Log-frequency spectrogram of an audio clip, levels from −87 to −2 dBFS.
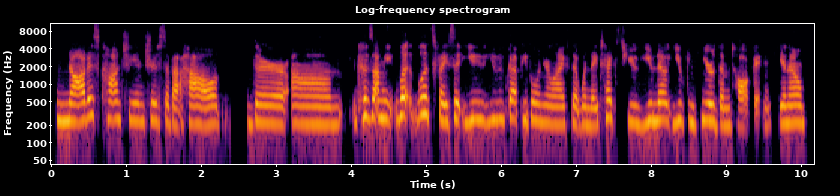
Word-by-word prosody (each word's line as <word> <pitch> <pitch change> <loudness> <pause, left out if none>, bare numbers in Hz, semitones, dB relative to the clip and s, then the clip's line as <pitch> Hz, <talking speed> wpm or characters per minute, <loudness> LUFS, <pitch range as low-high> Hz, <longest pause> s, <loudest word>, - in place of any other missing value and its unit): Not 235 0 +5
as 280 -1 0
conscientious 240 -2 -3
about 200 -5 0
how 210 -1 +2 0.4
they're, 215 -1 0
um 210 -1 -1 0.2
'cause 285 +2 +1
I 270 - +7
mean, 260 -1 0
let 285 +1 +5
let's 300 +3 +2
face 225 -2 0
it, 245 - +4
you 230 +3 -2
you've 245 +1 -4
got 255 0 +2
people 245 0 -2
in 225 - -4
your 220 -1 -3
life 205 0 -2
that 205 -4 -1
when 205 -1 -3
they 195 +1 -1
text 270 +1 -3
you, 220 -2 -4
you 225 +4 -1
know 240 +1 +3
you 230 +2 -3
can 215 -2 -5
hear 235 -2 +3
them 200 -1 -3
talking, 195 +1 -3
you 215 - 0
know? 215 0 +1
225 Hz, 205 wpm, -22 LUFS, 210-245 Hz, 0.4 s, I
